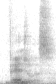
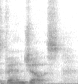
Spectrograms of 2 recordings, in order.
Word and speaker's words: Vangelis: you all know of vangelis van geles vangulis i don't know how to pronounce it i'm not from the 70s um but i'm pretty sure it's van jealous anyway i mean everybody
